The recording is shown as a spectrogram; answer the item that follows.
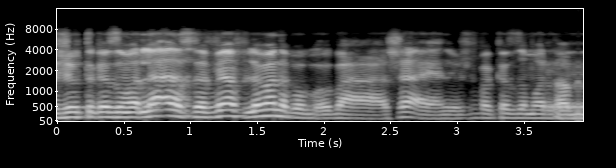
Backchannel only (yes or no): no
